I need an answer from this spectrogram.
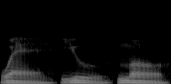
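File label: "weyumo", concatenated syllables; Affixing experiment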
